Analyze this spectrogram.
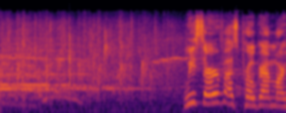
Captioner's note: everyone cheering and applauding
